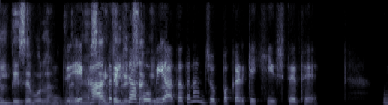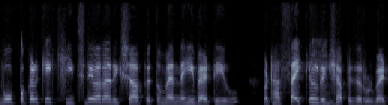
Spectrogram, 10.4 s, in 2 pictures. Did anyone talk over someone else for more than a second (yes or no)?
yes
